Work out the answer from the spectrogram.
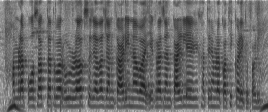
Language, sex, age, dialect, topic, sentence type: Magahi, female, 31-35, Western, agriculture, question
